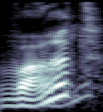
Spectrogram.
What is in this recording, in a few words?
Female; baldurs1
